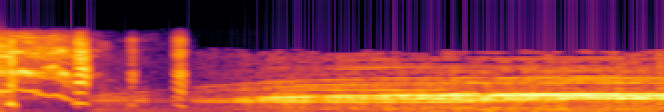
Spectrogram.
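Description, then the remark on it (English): A civil defense warning siren rises into a long, steady wailing tone that holds loud and unbroken, preceded by a few brief clicks and bursts at the start. “That signal means to stop whatever you are doing and get to the nearest safe place fast.”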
